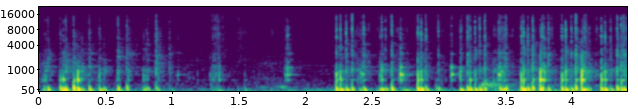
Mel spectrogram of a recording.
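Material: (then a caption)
Metal. Fingertips and nails tap and scratch the lid and side of a small, round, hollow blue metal cream tin held close to the mic. Quick, uneven taps come as short, dull knocks with a deep low body and almost no ring, softening into faint scratching in the middle. Then a denser burst of tapping resumes until the end.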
